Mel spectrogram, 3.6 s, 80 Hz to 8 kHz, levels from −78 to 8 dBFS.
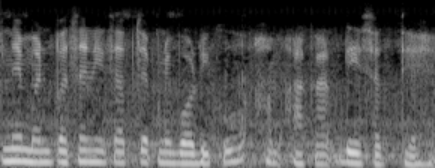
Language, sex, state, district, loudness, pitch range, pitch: Hindi, female, Uttar Pradesh, Jyotiba Phule Nagar, -15 LUFS, 170-195 Hz, 185 Hz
